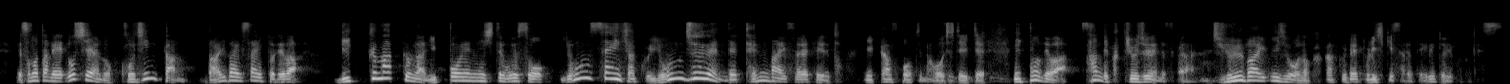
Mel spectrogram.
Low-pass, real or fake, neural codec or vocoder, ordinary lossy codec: 7.2 kHz; fake; codec, 16 kHz, 2 kbps, FreqCodec, smaller model; AAC, 48 kbps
